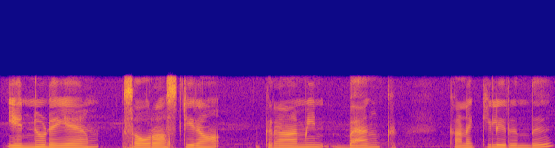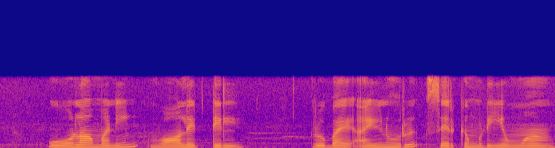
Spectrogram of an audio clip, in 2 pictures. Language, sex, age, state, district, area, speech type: Tamil, female, 45-60, Tamil Nadu, Ariyalur, rural, read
